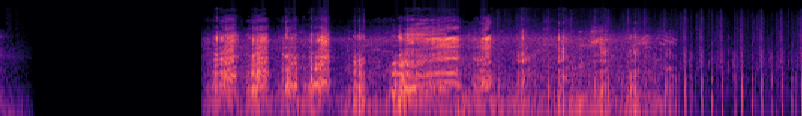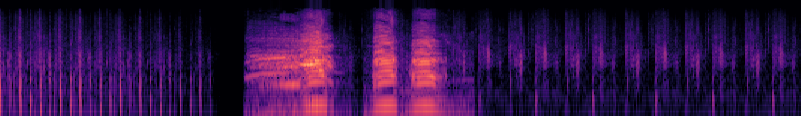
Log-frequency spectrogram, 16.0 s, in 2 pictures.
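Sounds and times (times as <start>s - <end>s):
pig grunting and oinking: 2.0s - 6.8s.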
